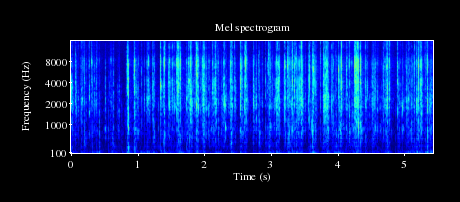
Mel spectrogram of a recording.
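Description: A full-size RGB-backlit mechanical gaming keyboard with dark plastic keycaps on a grey aluminum top plate is held upright in front of the microphone while both hands tap and press the keys rapidly with their fingertips. The result is a dense, steady run of sharp, bright plastic clicks and clacks that die away almost instantly, with little low-end weight.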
